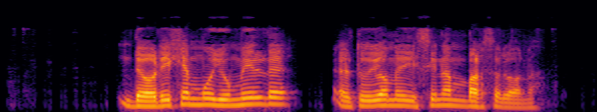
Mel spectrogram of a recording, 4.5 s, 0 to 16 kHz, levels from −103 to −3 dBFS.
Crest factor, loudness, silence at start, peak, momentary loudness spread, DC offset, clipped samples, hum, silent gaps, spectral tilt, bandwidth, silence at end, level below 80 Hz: 18 dB; -24 LUFS; 0.9 s; -6 dBFS; 12 LU; under 0.1%; under 0.1%; none; none; -7.5 dB/octave; 7.2 kHz; 0.45 s; -68 dBFS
